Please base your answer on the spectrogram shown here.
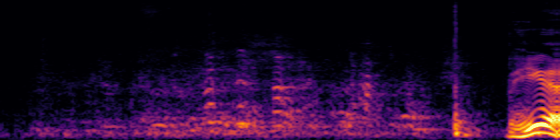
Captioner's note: audience laughs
